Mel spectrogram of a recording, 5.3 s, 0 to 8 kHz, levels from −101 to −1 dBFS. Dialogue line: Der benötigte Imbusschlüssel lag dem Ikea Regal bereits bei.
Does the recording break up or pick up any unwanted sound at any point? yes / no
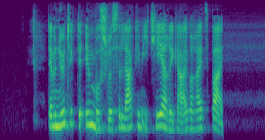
no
